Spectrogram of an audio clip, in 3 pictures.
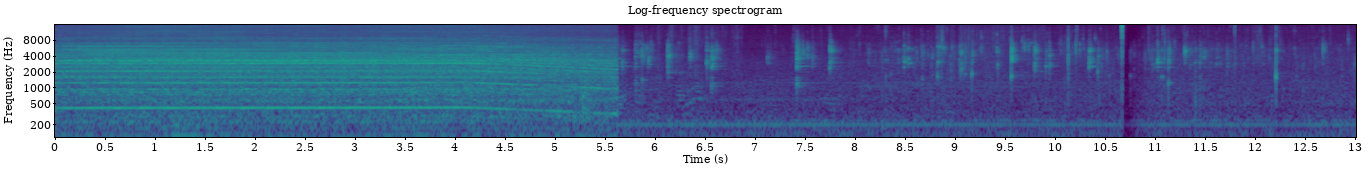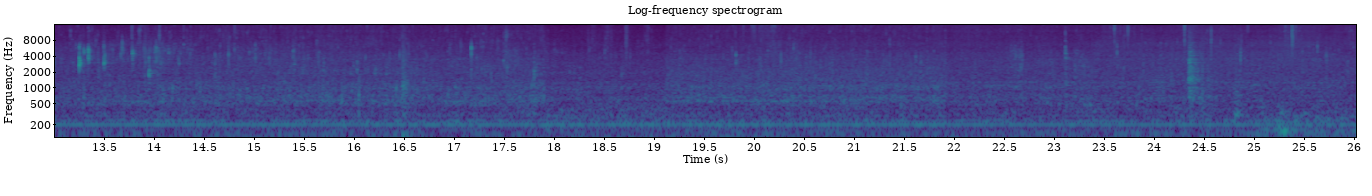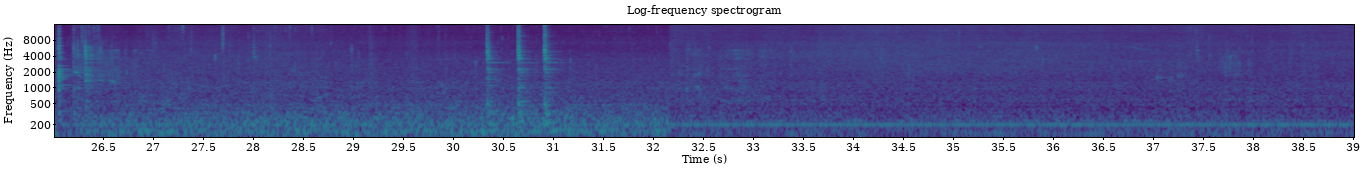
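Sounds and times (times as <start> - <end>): food sizzling in hot oil: 0.0 - 17.8, 19.7 - 28.9
steady low hum: 17.3 - 32.2.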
